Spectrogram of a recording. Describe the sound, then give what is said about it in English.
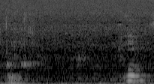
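Tea pours into a cup in a soft, steady, quiet trickle of liquid, with a brief brighter splash near the end. “I'm pouring some tea out right now if anyone wants some tea.”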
